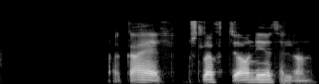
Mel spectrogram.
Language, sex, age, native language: Icelandic, male, 30-39, Icelandic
